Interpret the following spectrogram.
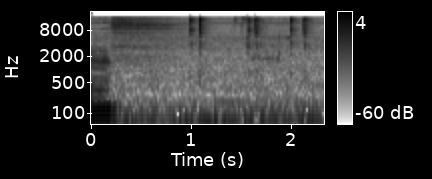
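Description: A few light computer keyboard keystrokes, clicking in a short cluster from about a second in, after the tail of a spoken "um".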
